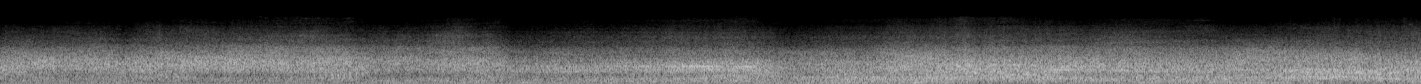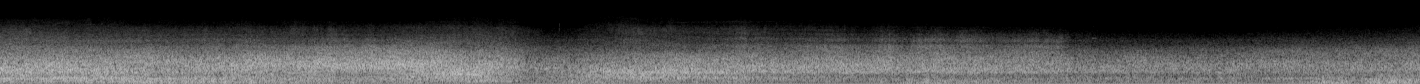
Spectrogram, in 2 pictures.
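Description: Motorway traffic: lorries and cars passing close by with steady tyre and engine noise that swells and fades as each vehicle goes past, dipping briefly about two-thirds of the way through.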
